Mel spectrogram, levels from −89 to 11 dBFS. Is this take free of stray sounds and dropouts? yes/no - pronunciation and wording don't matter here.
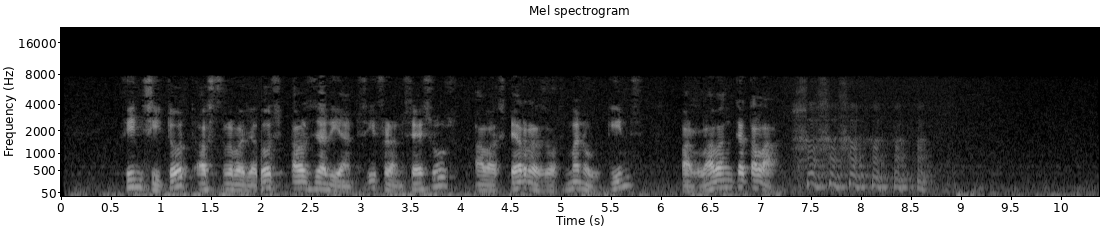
no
